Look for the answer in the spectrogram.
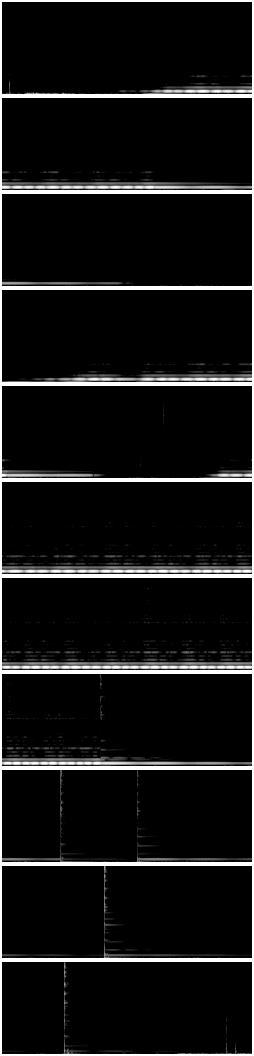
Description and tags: a recording of playing on a glass with a zoom recorder
crystal, glass, mystic, singing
